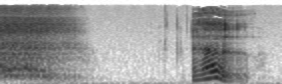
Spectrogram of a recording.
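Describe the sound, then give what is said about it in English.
A woman leaning over Gretel's bed in the tale of Hansel and Gretel draws a long, breathy sniff in through the nose for about half a second, fading out, followed after a pause by a short voiced murmur that swoops in pitch. “She leant over Gretel's bed and again took in a deep sniff.”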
